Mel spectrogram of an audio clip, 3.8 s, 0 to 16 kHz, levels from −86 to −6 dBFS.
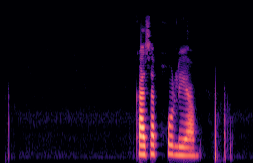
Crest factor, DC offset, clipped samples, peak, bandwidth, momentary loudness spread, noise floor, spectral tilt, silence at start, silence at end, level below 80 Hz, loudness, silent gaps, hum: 26 dB; under 0.1%; under 0.1%; -2 dBFS; 11 kHz; 21 LU; -72 dBFS; -6.5 dB/octave; 2.1 s; 0.85 s; -68 dBFS; -23 LUFS; none; none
